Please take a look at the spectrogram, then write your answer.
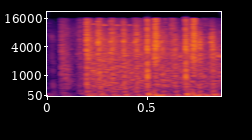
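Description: Loud rapid gunfire in a Call of Duty Modern Warfare 2 ranked multiplayer match, a short close burst of repeated shots lasting under a second.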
